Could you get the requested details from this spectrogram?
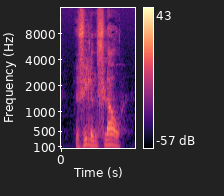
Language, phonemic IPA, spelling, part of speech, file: Dutch, /ˈvilə(n) ˈflɑu/, vielen flauw, verb, Nl-vielen flauw.ogg
- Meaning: inflection of flauwvallen: 1. plural past indicative 2. plural past subjunctive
